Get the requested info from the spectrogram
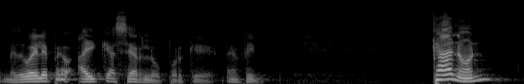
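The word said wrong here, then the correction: QAnon: que se escribe con Q, quizá tal vez fuera Quanon, más, más correctamente, Quanon.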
